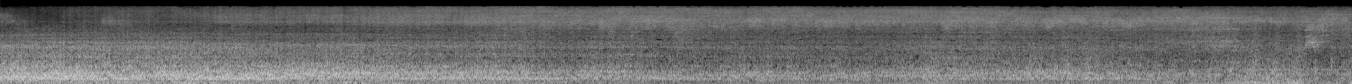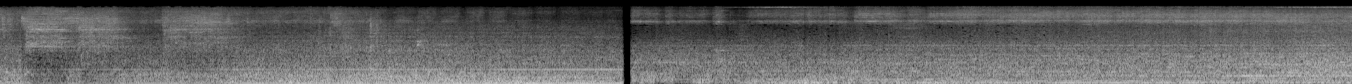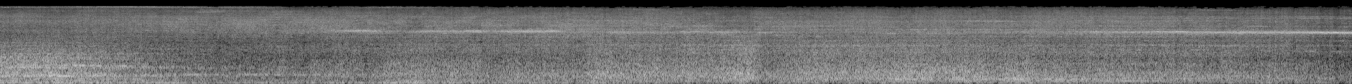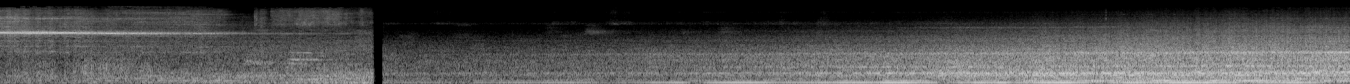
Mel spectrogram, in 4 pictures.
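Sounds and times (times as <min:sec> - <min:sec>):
diesel locomotive engine hum: 0:00.0 - 0:39.4, 0:42.9 - 0:54.0
high wheel squeal: 0:19.9 - 0:44.3.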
